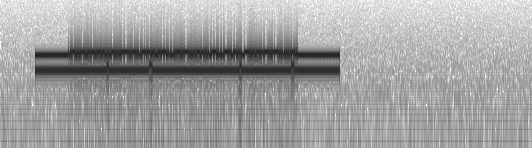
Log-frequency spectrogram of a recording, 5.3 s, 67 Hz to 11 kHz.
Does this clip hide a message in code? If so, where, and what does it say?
Yes: 300-baud modem data (V.21 tones) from 0.3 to 3.4 s, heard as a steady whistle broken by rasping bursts, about 300 baud, 200 Hz shift.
